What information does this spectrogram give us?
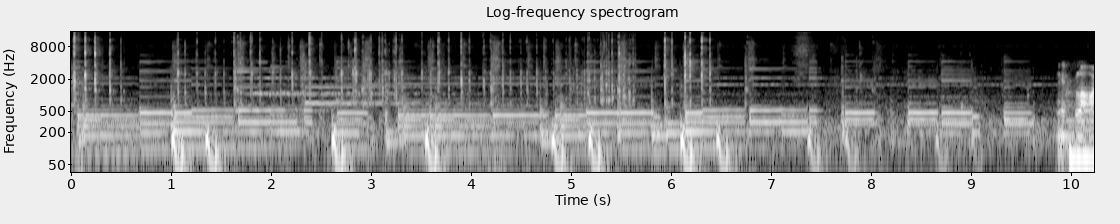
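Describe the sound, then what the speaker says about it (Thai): Keys on a CARNIVAL X LOGA mechanical keyboard clatter in fast, uneven bursts of typing, crisp and close, with a brief louder thump near the end. "ถึงเวลาฟังเสียงของคีย์บอร์ดนะครับ"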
